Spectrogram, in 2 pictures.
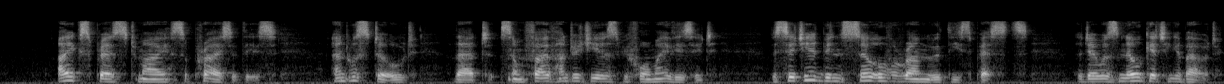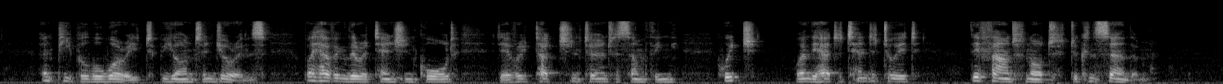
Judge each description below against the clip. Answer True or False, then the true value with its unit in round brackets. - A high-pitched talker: False (130 Hz)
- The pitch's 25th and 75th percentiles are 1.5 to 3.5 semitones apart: False (4.3 semitones)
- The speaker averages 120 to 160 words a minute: True (155 wpm)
